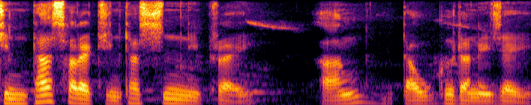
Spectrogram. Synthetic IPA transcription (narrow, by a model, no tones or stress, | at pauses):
tʰintʰasaɾatʰintʰasɯmnipʰɾaj | aŋd̥awɡɯɾanajzaj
